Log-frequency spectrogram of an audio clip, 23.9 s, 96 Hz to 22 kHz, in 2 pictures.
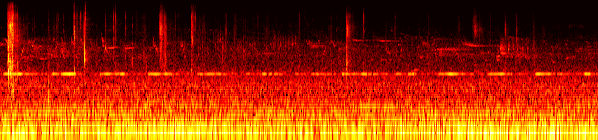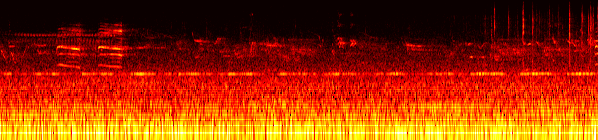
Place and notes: Waters Edge - Watching a Storm Come in
Listen along as I watch a mid morning severe warned storm come through. Theres some wind initially then a hard rain falls. The local Skywarn net can be heard from my radio. Fortunately there was no hail or damage.
Washington County, Minnesota, United States, 9 May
